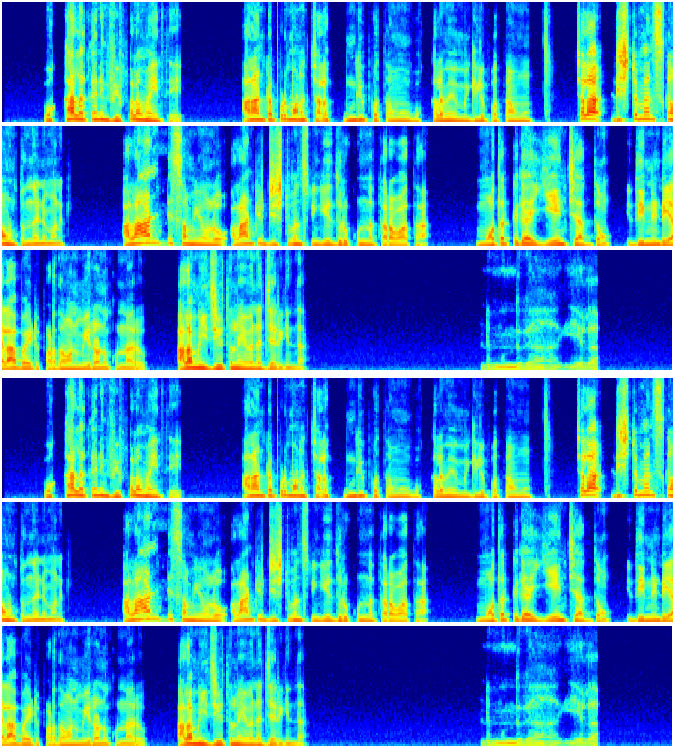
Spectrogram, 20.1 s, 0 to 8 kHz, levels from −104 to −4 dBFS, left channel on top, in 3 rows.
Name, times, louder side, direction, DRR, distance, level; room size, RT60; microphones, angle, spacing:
voice 1, 0.4-1.8 2.4-5.3 5.7-7.3 7.9-11.0 11.4-14.8 15.2-16.4, left 2 dB, 20° left, 0.7 m, -27 dB
voice 2, 18.2-19.4, equal, ahead, 1.5 m, -41 dB
head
